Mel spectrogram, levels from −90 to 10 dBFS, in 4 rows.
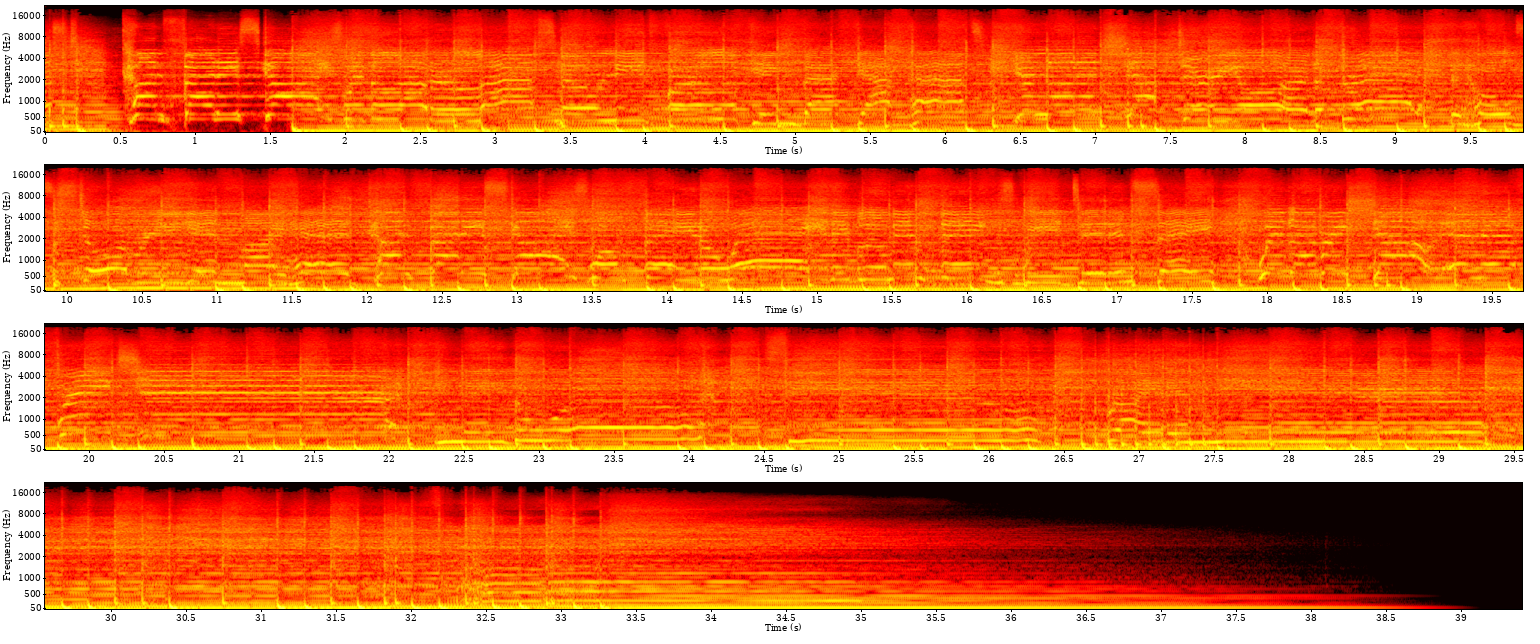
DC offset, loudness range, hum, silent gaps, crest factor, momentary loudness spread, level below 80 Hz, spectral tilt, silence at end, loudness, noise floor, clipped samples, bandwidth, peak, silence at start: under 0.1%; 3 LU; none; none; 12 dB; 4 LU; -20 dBFS; -4 dB/octave; 1 s; -15 LUFS; -60 dBFS; under 0.1%; over 20 kHz; -4 dBFS; 0 s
